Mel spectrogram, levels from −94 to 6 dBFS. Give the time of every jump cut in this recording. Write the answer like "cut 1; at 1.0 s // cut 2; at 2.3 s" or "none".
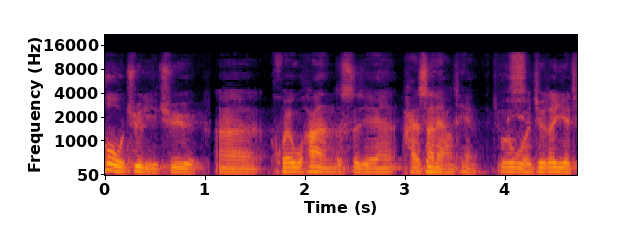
cut 1; at 1.0 s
